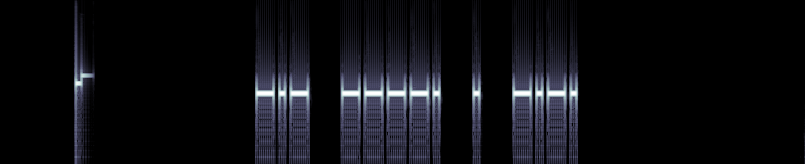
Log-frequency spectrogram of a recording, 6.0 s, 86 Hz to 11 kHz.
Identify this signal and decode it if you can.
Morse code, heard as a keyed tone, about 28 wpm, spaced as for 20 wpm, 700 Hz. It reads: K9EC
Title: USA Call Signs - 4 Characters - 2x Character Spacing - 28wpm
